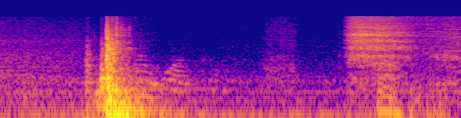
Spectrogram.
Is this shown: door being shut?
yes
